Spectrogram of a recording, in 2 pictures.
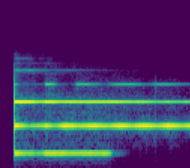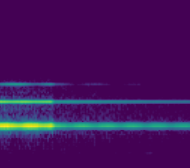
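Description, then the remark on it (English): A green Tibetan bell struck with a mallet rings out with a sharp metallic onset, then sustains a bright, shimmering tone with several steady overtones that slowly fade over about five seconds, heard alone. “precisely the sound of the bell that comes about when the mallet or the striker hits this particular green bell from Tibet”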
